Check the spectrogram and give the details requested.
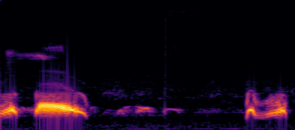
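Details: One long, rich, even coo from a spotted dove calling wild doves in, then a few soft murmurs and the hooked double opening of the next phrase.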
